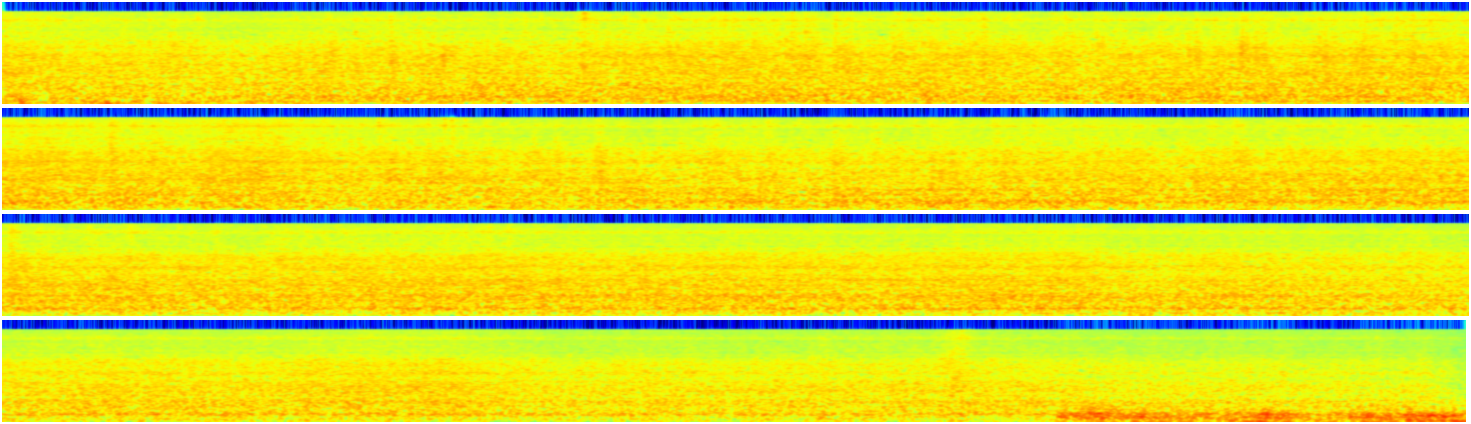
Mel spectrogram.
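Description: Heavy downpour: a steady hiss of rain on grass, foliage and a corrugated metal roof. Near the end a choppy low rumbling burst rises over it.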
